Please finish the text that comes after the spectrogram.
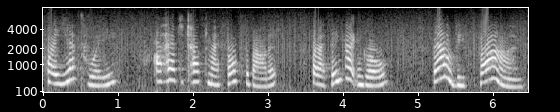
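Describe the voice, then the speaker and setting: An actress playing a cheerful, sensible teenage big sister in a 1940s educational film. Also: female voice, high-pitched, expressive, moderate pace, a bit bright. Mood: pleased. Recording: muffled, noisy 1940s film soundtrack.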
